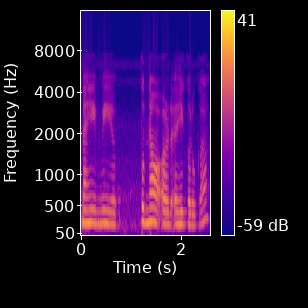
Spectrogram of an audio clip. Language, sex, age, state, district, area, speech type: Marathi, female, 18-30, Maharashtra, Sindhudurg, rural, spontaneous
